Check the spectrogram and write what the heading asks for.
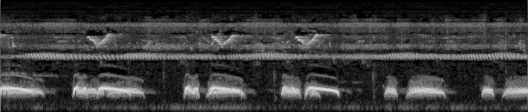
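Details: Captive decoy spotted dove calling to attract wild birds: mellow coos in groups, each pairing a short note with a longer slurred croo, repeating roughly every second or two. Steady high-pitched drone in the background.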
